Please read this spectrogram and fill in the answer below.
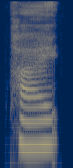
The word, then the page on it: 牌: pái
